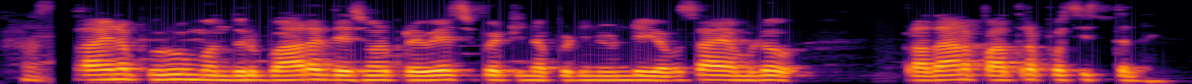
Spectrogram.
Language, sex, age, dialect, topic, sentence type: Telugu, male, 18-24, Central/Coastal, agriculture, statement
